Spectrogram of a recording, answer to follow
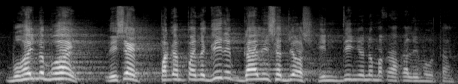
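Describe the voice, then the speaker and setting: High-voiced Filipino pastor preaching in a hall. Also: male voice, a little fast. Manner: animated storytelling, mixing English into Filipino. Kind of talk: sermon.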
